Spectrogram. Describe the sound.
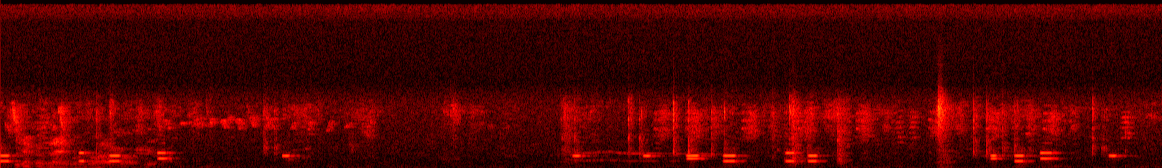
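Keypad tones beep as a number is dialed on a phone, sounding in several quick clusters of short, clear beeps separated by pauses, with a person talking quietly in between.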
